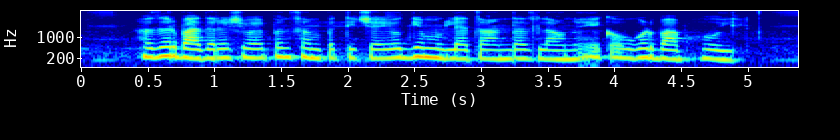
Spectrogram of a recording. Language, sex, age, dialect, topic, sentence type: Marathi, female, 18-24, Northern Konkan, banking, statement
